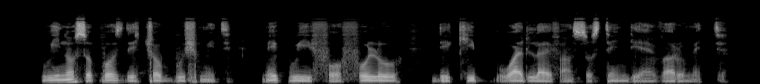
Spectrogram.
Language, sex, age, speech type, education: Nigerian Pidgin, male, 15-29, spontaneous, tertiary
